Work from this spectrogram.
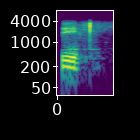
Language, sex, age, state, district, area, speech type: Urdu, male, 18-30, Delhi, East Delhi, urban, conversation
